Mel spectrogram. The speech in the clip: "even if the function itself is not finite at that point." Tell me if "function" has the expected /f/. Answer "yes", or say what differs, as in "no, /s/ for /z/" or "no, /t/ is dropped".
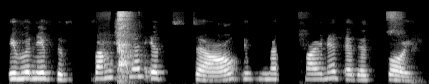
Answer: yes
